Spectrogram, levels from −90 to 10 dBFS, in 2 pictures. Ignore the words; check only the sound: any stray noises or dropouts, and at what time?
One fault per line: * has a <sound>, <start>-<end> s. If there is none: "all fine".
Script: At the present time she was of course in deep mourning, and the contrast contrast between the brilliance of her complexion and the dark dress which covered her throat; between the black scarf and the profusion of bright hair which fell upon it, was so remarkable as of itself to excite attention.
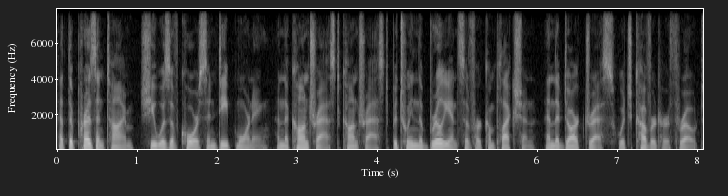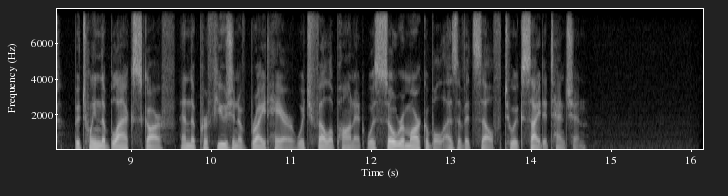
all fine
